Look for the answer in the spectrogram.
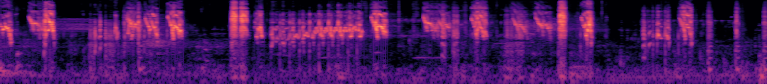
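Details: Caged budgerigars in breeding-stimulation chatter: bursts of scratchy warbling and buzzy trills separated by short pauses, punctuated by loud harsh clicks and squawks.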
